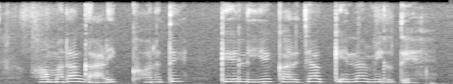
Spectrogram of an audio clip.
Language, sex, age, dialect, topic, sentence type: Maithili, female, 25-30, Eastern / Thethi, banking, question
